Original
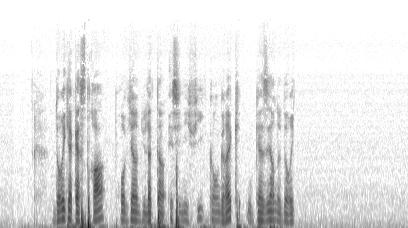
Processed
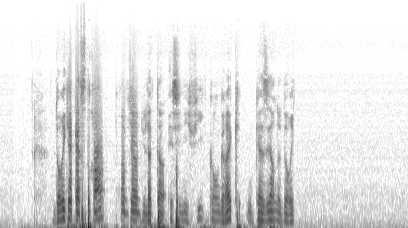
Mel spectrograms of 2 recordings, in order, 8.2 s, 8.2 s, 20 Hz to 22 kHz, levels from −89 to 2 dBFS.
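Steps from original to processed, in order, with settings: 1.38–2.81 s: comb filter that takes the minimum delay 5 ms

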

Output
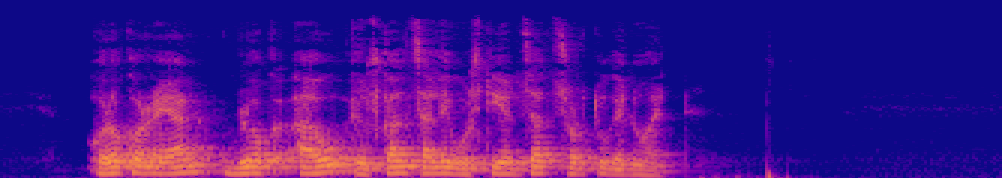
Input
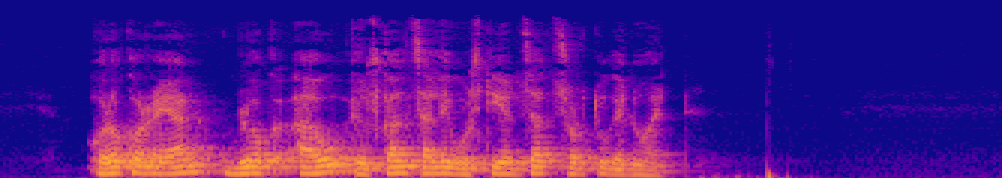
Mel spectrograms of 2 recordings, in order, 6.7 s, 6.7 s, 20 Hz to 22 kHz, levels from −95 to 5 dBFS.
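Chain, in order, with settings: bass shelf 250 Hz -6 dB; trim -4 dB

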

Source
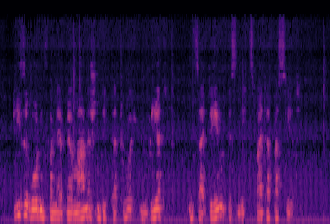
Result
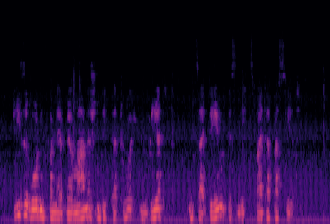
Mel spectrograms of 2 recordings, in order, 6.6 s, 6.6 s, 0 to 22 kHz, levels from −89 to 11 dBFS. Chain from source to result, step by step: Bessel low-pass 4.9 kHz, order 2; treble shelf 2.7 kHz -10.5 dB; trim -2.5 dB

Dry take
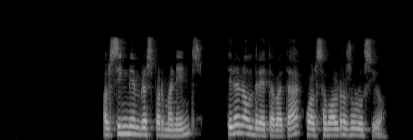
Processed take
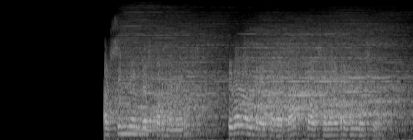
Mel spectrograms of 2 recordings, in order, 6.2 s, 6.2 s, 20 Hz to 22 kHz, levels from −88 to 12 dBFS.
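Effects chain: Chebyshev shaper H 8 -17 dB, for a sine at -14 dBFS; three-band isolator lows -12 dB, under 490 Hz, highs -13 dB, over 3.3 kHz; pitch-shifted reverb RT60 1.5 s, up +7 st, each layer -2 dB, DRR 3.5 dB; trim +2.5 dB

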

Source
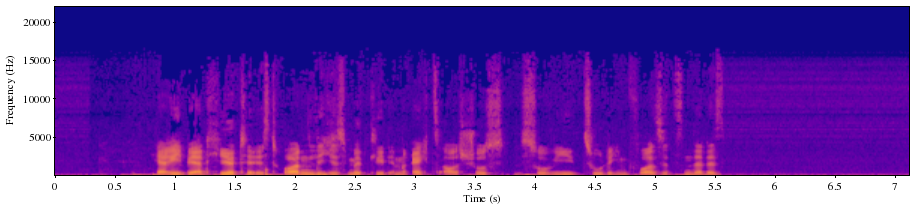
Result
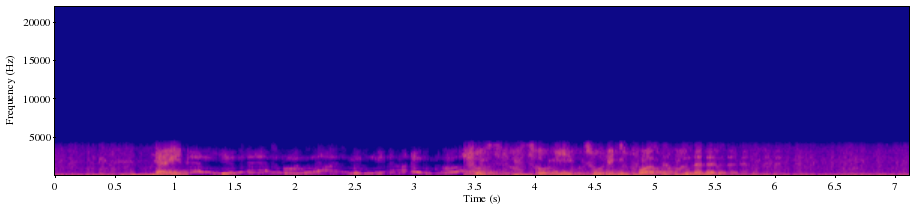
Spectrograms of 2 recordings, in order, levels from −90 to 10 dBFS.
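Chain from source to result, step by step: compression 6:1, threshold -36 dBFS, peak gain reduction 21.5 dB; distance through air 190 m; two-band feedback delay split 970 Hz, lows 95 ms, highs 282 ms, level -9.5 dB; LPC vocoder at 8 kHz whisper; 1.10–3.40 s: talking filter a-u 1.7 Hz; trim +7.5 dB

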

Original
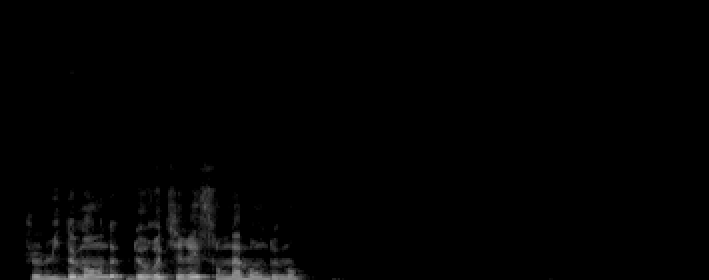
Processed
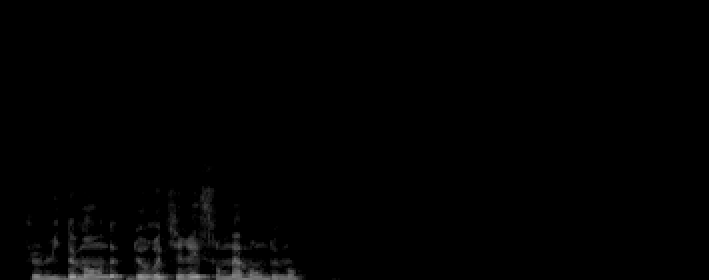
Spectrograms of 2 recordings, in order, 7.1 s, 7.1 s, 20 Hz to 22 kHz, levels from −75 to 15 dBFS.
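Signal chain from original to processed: 2.01–2.53 s: comb 5.1 ms, depth 57%; trim -7.5 dB

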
